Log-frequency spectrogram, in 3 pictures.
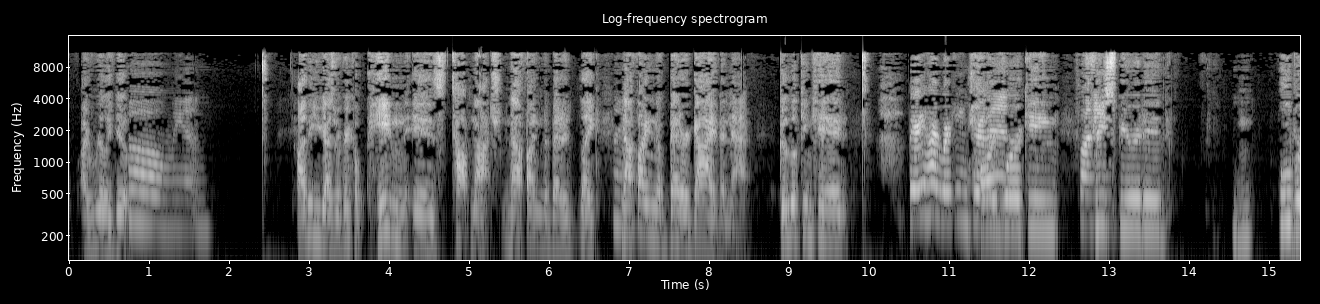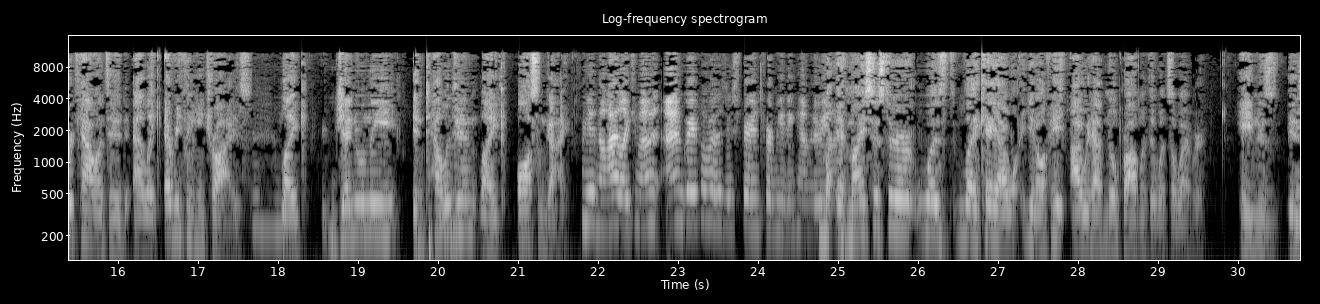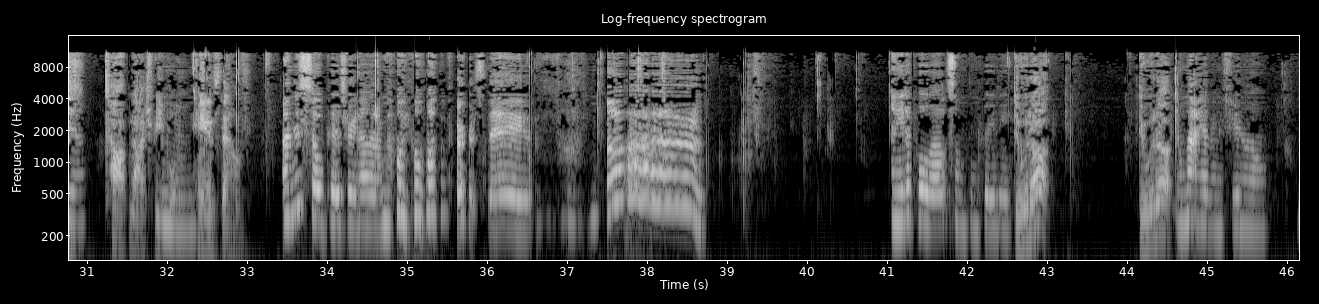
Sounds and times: Chewing, mastication: 36.5s - 41.1s, 42.5s - 44.2s, 45.8s - 46.1s.

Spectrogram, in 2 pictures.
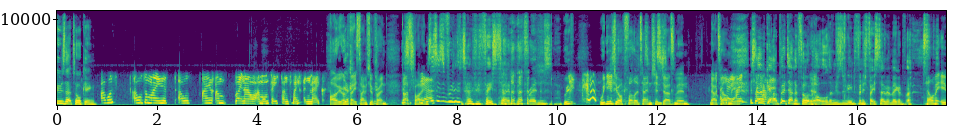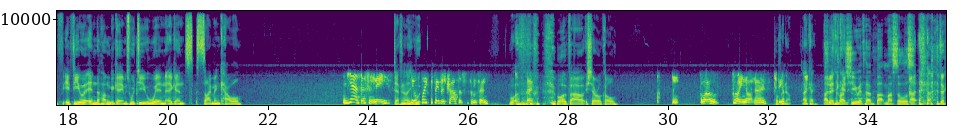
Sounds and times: Radio: 0.0s - 21.4s, 23.5s - 29.0s, 30.7s - 35.5s
Speech: 0.0s - 21.5s, 23.5s - 29.0s, 30.7s - 35.5s.

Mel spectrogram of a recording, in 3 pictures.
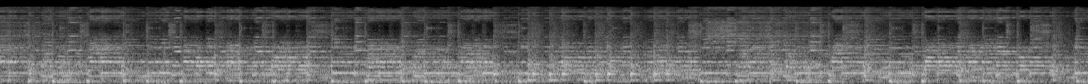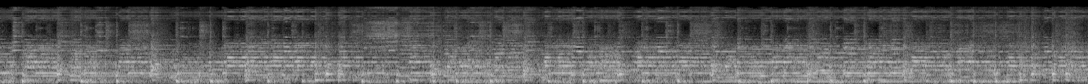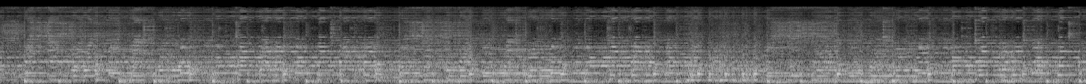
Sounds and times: Drum: 0.0s - 32.6s
Steelpan: 0.0s - 32.6s.

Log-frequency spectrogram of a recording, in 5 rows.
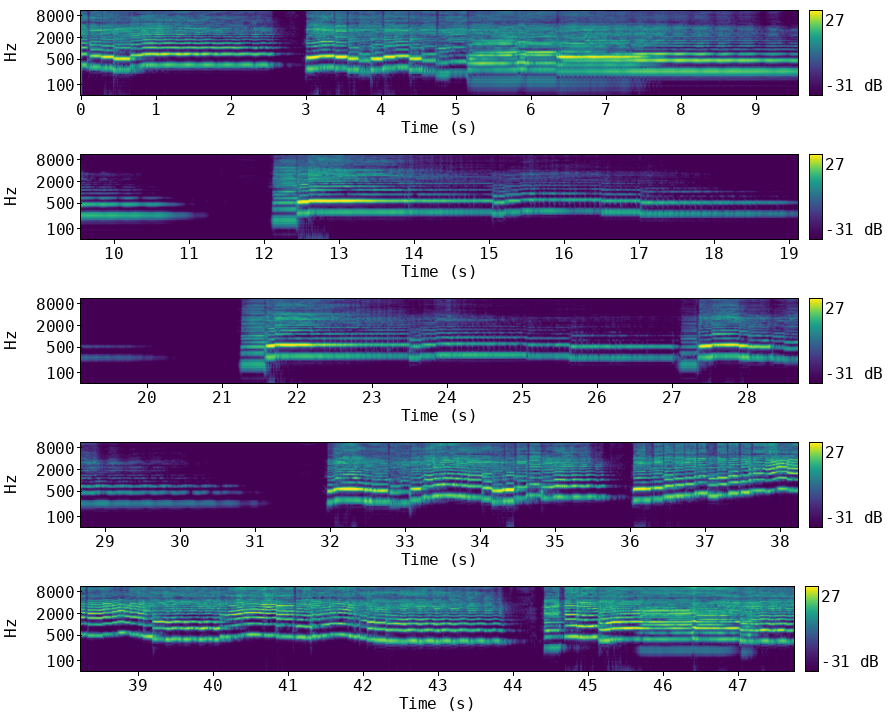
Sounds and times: Brass instrument: 0.0s - 47.7s
Saxophone: 0.0s - 47.7s.

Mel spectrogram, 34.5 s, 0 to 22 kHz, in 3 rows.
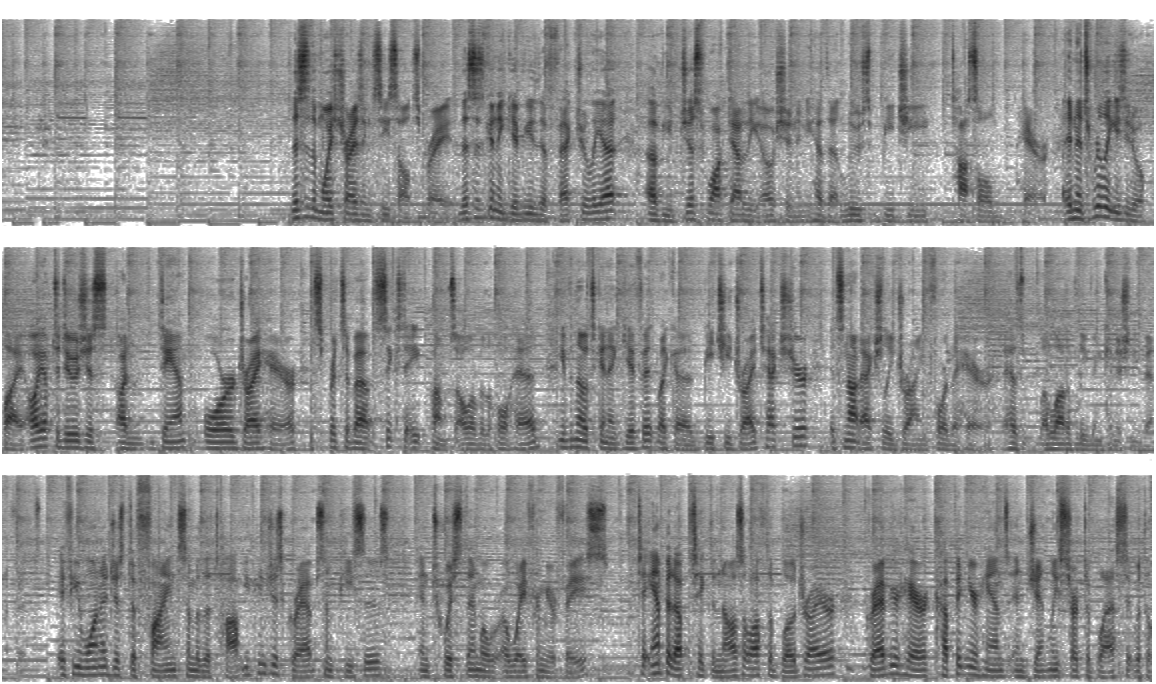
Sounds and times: Music: 0.0s - 34.5s
Speech: 2.9s - 34.5s.

